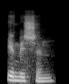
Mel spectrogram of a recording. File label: "emission", Indian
